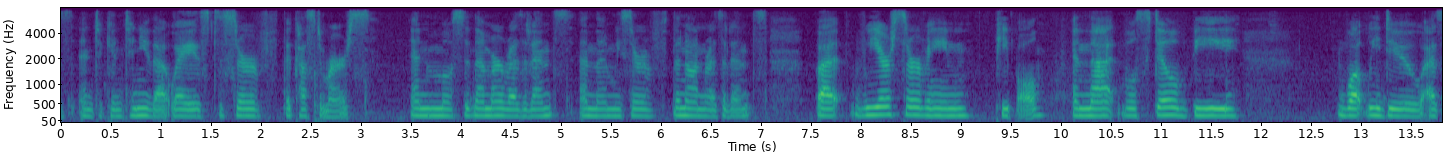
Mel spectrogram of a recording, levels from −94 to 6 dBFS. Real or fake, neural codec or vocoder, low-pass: fake; vocoder, 44.1 kHz, 128 mel bands every 512 samples, BigVGAN v2; 7.2 kHz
